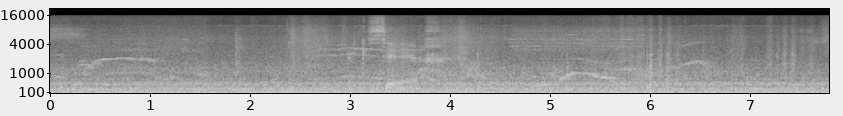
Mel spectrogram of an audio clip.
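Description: An omelette sizzles softly in a frying pan.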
